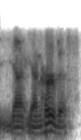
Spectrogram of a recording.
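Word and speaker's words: Yangervis: that it was Jan Gervis. But the G is silent, so it's Jan Hervis Solarte.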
